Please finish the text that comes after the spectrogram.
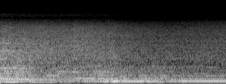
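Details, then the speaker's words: Ford Focus WRC project car first running after 4+ years off the road, started on booster pack, some sensors possibly disconnected: steady even engine note, smooth low hum, no knocks or misses; normal running. "and then on the button how good that sound"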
